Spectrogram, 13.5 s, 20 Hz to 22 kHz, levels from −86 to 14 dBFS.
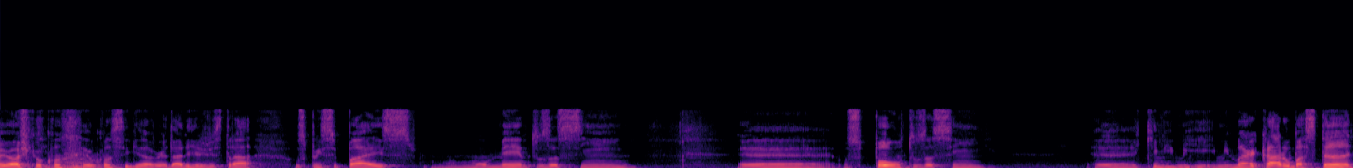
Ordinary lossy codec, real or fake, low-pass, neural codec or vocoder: none; fake; none; codec, 16 kHz, 16 kbps, FunCodec, trained on LibriTTS, 50 frames a second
